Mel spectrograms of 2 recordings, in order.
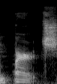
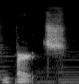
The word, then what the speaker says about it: Burch: they also listed Ashley Bush you know um and I have no idea if I'm getting her her last name wrong so I'm really sorry Ashley Burch Ashley Birch yes not Bush Birch and she's she is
